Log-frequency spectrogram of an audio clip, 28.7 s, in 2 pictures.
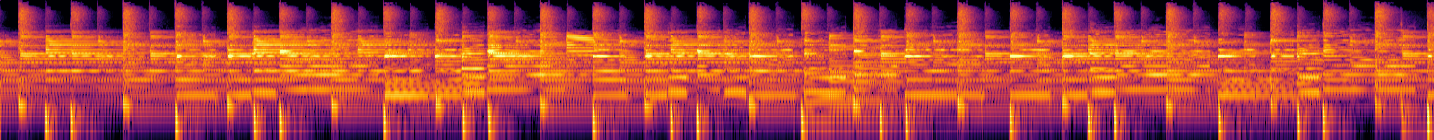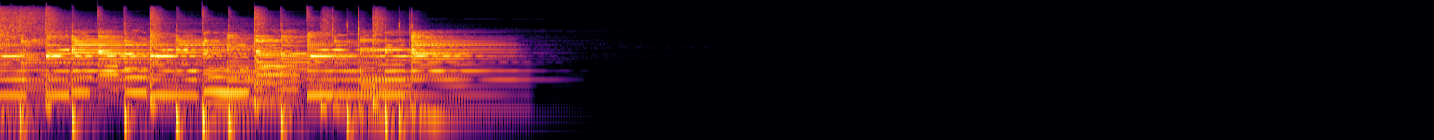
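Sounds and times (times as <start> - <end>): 
ukulele: 0.2 - 19.3.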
